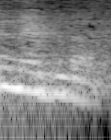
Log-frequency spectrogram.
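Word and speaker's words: nabla: ये जो ऑपरेटर है इसको कहते हैं नेबला। ठीक, इसको नेबला प्रोनाउंस करते हैं हम लोग इस ऑपरेटर को।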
